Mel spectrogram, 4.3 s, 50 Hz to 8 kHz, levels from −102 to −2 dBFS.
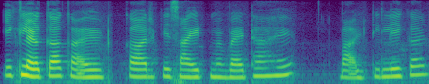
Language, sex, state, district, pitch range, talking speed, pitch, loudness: Hindi, female, Madhya Pradesh, Bhopal, 220-250 Hz, 165 wpm, 235 Hz, -21 LUFS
